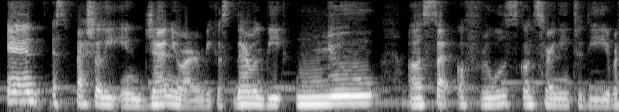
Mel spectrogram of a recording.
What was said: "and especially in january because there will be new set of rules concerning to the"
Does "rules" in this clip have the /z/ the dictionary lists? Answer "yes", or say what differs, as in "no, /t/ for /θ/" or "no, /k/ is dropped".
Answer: no, /s/ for /z/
